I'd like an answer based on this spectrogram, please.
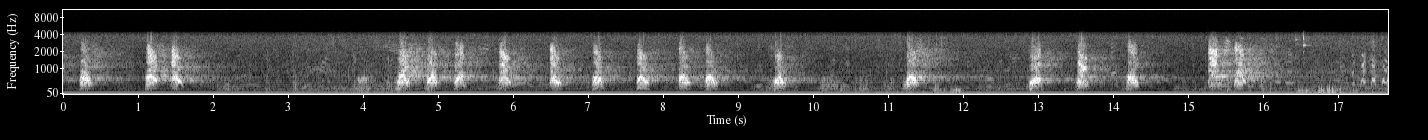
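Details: Buddy the Wonder Dachshund greeting Cooper, a Wheaton Terrier/Giant Schnauzer mix, at Seattle's Golden Gardens park; steady series of short, loud barks, roughly one or two per second with brief pauses, across the whole stretch, faint outdoor background.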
